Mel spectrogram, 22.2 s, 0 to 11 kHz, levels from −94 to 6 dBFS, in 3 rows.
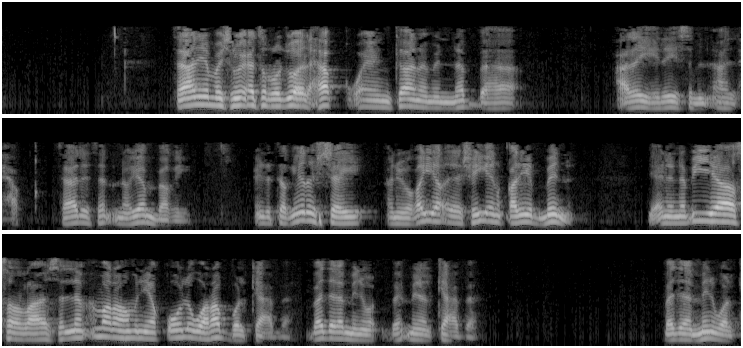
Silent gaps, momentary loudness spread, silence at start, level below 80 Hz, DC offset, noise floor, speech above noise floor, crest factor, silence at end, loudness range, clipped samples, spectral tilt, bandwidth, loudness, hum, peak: none; 15 LU; 1.75 s; -82 dBFS; under 0.1%; -80 dBFS; 52 dB; 22 dB; 0.05 s; 8 LU; under 0.1%; -9.5 dB/octave; 5.8 kHz; -28 LUFS; none; -6 dBFS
